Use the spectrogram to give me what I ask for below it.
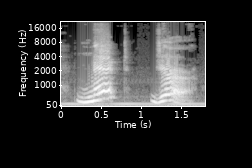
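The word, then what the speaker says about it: netjer: word used for god that word is n t y or pronounced net jer n e t dash j-e-r now pronounce the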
